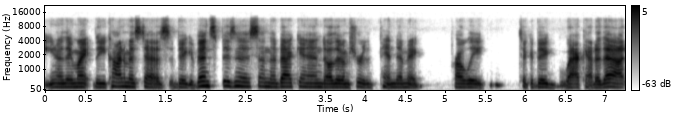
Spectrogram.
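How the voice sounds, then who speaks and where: A woman with an American accent talks at a fairly quick pace and a fairly low pitch. The recording is very clean, with a silent background. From Alabama, Wetumpka. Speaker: media editor and founder. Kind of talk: casual interview.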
